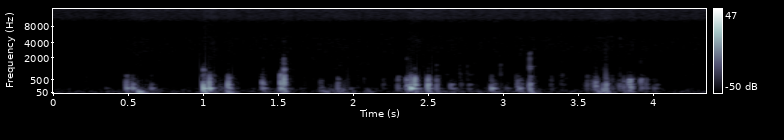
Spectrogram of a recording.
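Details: Irregular bursts of gurgling and bubbling from the belly, painless loud stomach growling; bowel sounds.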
